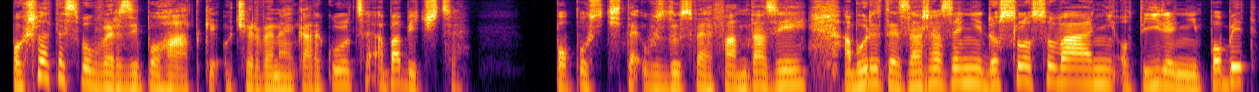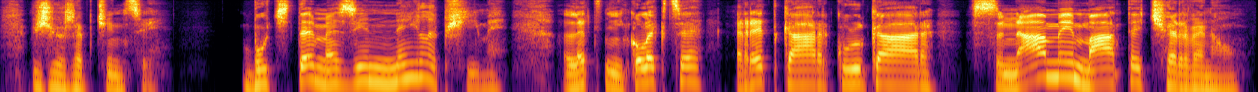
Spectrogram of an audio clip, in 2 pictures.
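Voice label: czech male narration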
